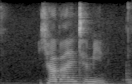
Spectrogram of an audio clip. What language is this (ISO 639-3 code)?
deu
